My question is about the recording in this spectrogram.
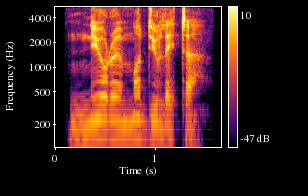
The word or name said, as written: neuromodulator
